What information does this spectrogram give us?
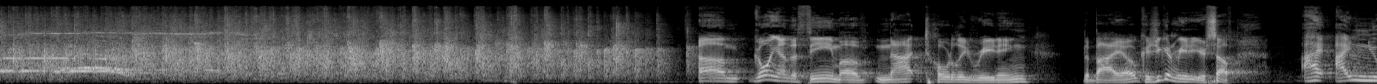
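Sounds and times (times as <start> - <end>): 
audience applause: 0.0 - 7.0
faint whistles: 0.1 - 2.8
speech: 7.0 - 13.7.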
